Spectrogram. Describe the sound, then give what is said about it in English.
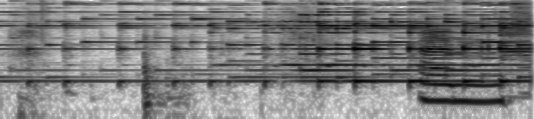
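A bright, melodic electronic phone ringtone plays a chiming, tinkling tune that loops and grows slightly louder midway, with no talking over it. “Luke just got a phone call”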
